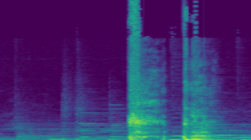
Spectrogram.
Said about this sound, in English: Excuse me. Clear my throat here.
